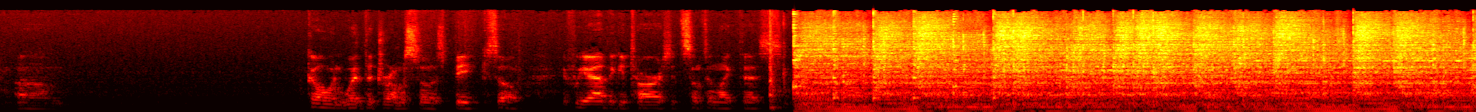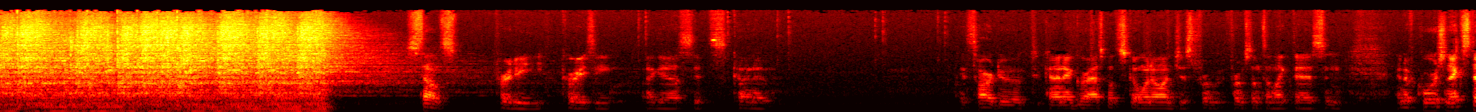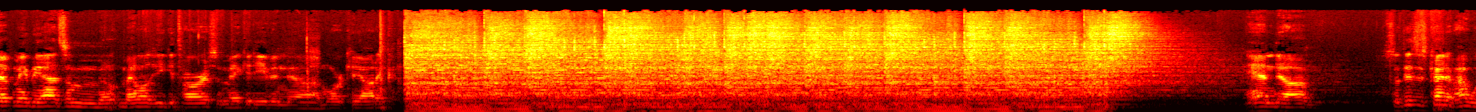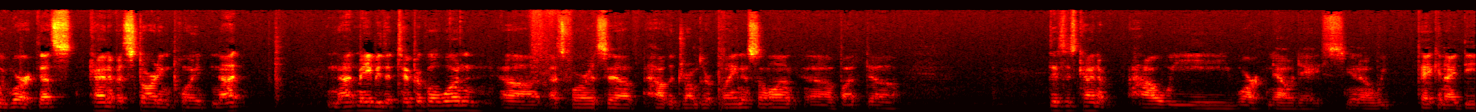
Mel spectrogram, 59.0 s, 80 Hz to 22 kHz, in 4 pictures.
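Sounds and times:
sampled drum kit: 7.6s - 22.3s, 28.4s - 46.3s, 47.1s - 53.2s
heavy guitar hits: 7.9s - 19.7s, 33.6s - 43.1s
heavy metal song: 8.0s - 19.8s, 33.6s - 43.1s.

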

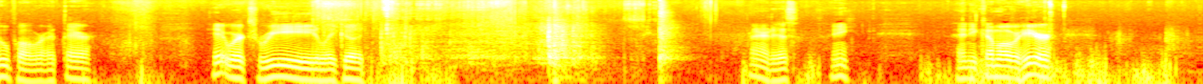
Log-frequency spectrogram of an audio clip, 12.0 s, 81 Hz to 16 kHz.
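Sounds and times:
scraping rattle: 3.2s - 7.2s.

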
